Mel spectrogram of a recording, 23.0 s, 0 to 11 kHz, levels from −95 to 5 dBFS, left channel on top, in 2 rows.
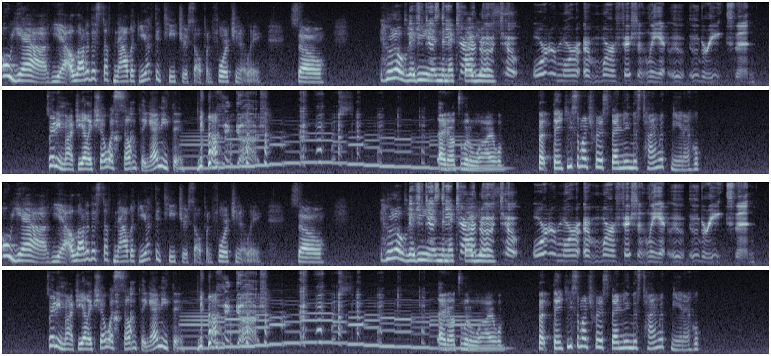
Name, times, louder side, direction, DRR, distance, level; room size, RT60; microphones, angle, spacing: voice 1, 0.0-4.8 5.7-7.4 12.2-14.8 16.6-16.7 18.0-19.1 19.6-22.0, left 1 dB, 10° left, 0.6 m, -23 dB
voice 2, 6.1-11.3 14.7-15.5 16.0-17.2, right 3 dB, 20° right, 4.2 m, -27 dB
Wind instrument woodwind instrument, 14.1-19.2, right 2 dB, 50° right, 4.8 m, -31 dB
head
